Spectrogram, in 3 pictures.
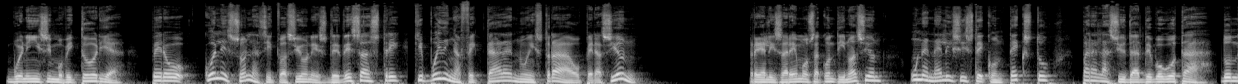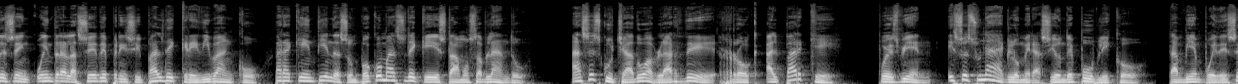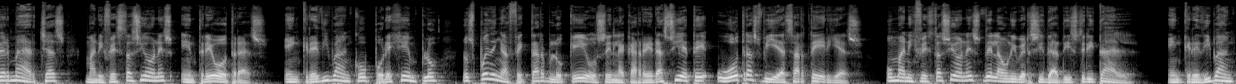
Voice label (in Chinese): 西班牙语男 干音 叙述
